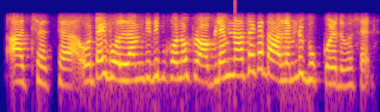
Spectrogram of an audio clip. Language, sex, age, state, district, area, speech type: Bengali, female, 30-45, West Bengal, Nadia, rural, conversation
